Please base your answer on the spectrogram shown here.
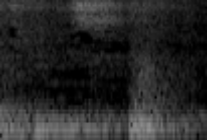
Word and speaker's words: prémices: Que Dieu m'aide prémiss prémiss faut bien le prononcer prémis sinon prémissant nous ce mot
